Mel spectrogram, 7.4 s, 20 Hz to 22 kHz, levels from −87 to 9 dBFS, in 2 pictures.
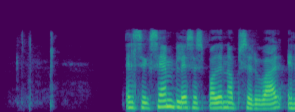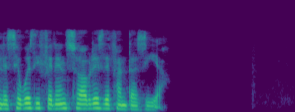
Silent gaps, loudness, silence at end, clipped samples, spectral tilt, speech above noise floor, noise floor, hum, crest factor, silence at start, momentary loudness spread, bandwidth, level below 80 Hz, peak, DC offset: none; -17 LUFS; 1.7 s; under 0.1%; -5.5 dB/octave; over 73 dB; under -90 dBFS; none; 18 dB; 0.6 s; 9 LU; 7.8 kHz; -58 dBFS; -2 dBFS; under 0.1%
